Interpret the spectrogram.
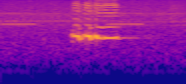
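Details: A single African scops owl call, a short vibrating low 'prrrp' that tails off slightly in pitch, heard against a quiet, even high whine.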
